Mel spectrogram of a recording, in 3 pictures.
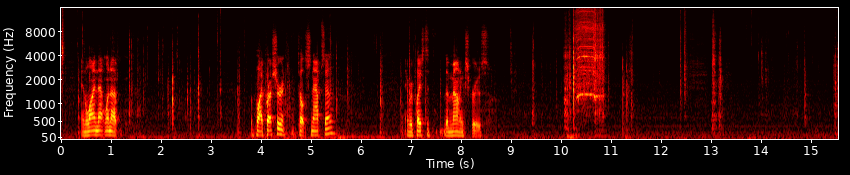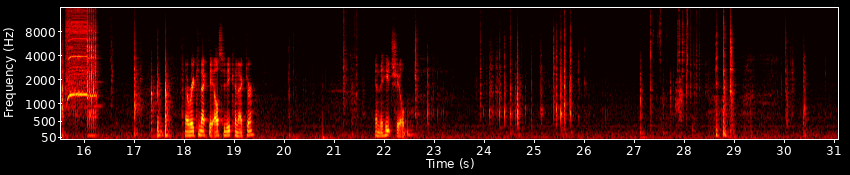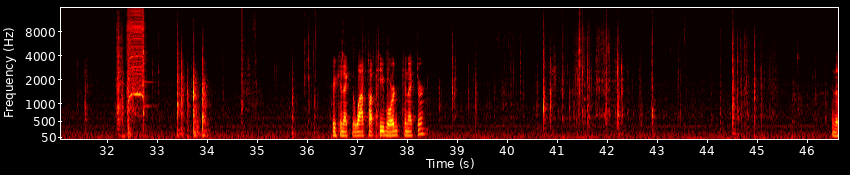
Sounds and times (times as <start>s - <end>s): Speech: 0.4s - 1.2s, 3.8s - 5.5s, 6.9s - 8.6s, 18.0s - 19.4s, 21.8s - 22.6s, 36.5s - 38.4s.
